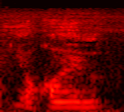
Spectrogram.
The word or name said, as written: Yokoim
